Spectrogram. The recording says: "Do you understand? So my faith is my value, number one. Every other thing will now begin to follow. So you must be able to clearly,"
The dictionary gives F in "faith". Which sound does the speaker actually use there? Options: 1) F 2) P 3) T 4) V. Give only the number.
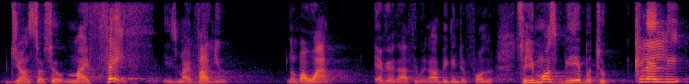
1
